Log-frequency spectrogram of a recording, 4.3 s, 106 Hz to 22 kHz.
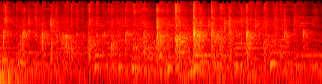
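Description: At the opening of painter Pramod Kushwaha's art exhibition Rang Pramod 2023, a crowd claps in a steady, moderately loud wash of hand claps while voices talk underneath.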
